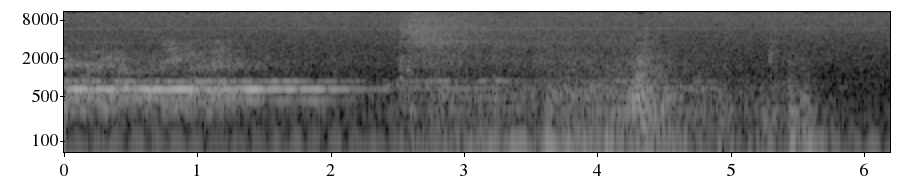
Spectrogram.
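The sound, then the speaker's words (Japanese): Train doors slide shut with a soft rolling whoosh and a muffled thump, preceded by a steady warning tone, all over a low, constant rumble of the carriage, on a train bound for Fuminosato with Minami-morimachi as the next station. “閉まります。ご注意ください。”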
